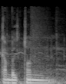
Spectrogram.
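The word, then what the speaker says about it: Campbeltown: Campbellton, que es como lo pronuncian allá.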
